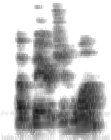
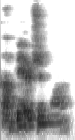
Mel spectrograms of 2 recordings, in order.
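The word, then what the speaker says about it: Auberjonois: So I was looking up how to pronounce his name, and I believe it's Auberginois. – A bear. – Yeah, Auberginois. – Auberginois. – But other people have said, I always pronounced it like Arby sandwich dipping, like the Arby sandwich dipping sauce, and I'm like, oh shoot.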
